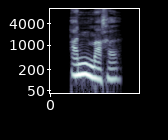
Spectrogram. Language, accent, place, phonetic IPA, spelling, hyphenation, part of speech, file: German, Germany, Berlin, [ˈanˌmaxə], Anmache, An‧ma‧che, noun, De-Anmache.ogg
- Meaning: 1. advance 2. pick-up line, chat-up line 3. harassment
